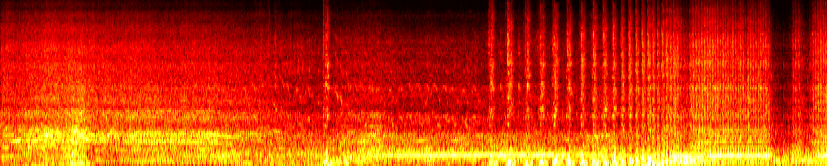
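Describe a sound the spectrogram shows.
A truck engine roars as it churns through deep mud.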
